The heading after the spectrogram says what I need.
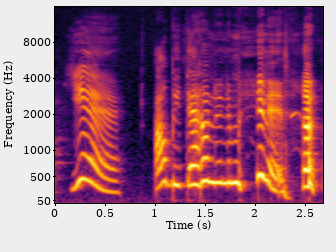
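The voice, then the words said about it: Squeaky cartoon mouse voice. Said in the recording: “gave her the voice of that little blue mouse from Cat Dog”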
